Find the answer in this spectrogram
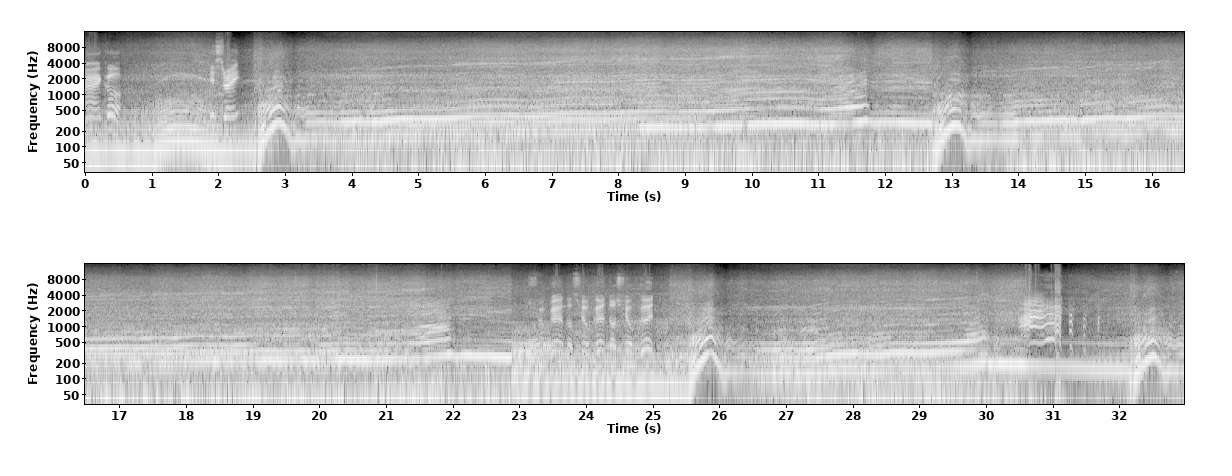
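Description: Motorcycle engine of a stunt sportbike held at steady high revs for long stretches while the rider balances it in a wheelie, the pitch drifting slowly up and down. A few quick rev blips come between the long holds.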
